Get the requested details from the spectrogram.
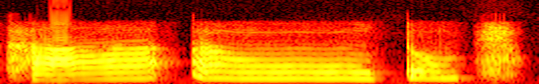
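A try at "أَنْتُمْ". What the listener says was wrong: अंतुम, लंबा करें मत को।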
